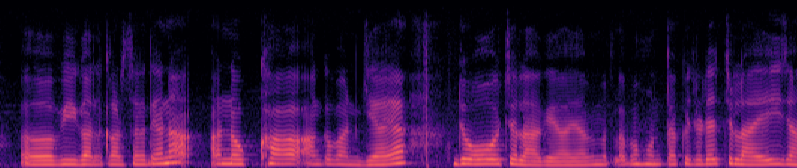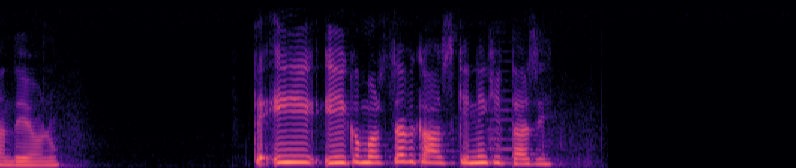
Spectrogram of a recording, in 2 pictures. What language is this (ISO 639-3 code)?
pan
